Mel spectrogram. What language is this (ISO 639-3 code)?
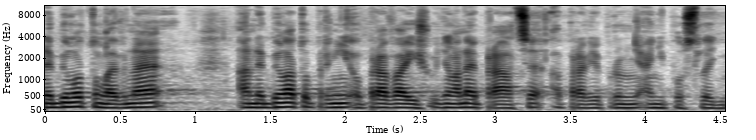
ces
